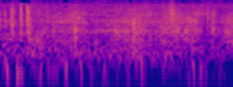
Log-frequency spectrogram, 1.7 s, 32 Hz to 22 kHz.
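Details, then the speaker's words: Dutton Lainson B2500 boat lift winch after repairing its internal brake, which had let it spin free: quick, even light ticks as it pays out under the boat's weight, controlled with no free-spinning. Normal unwinding. "and there we go it unwinds nicely luring the boat into the water so I would say that is a successfully repaired winch"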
